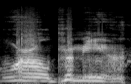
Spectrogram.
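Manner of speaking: slow, high drawn-out World premiere; mock announcer. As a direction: ham up the trailer voice. Mimicking announcer.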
